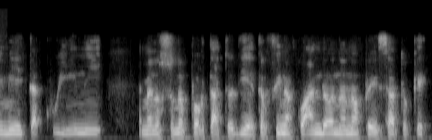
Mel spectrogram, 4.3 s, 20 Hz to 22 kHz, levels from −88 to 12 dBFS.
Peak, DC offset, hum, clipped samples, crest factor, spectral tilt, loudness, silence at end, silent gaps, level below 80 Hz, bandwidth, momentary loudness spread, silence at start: 0 dBFS; under 0.1%; none; under 0.1%; 16 dB; -5.5 dB/octave; -16 LUFS; 0.05 s; none; -64 dBFS; 8.2 kHz; 8 LU; 0 s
